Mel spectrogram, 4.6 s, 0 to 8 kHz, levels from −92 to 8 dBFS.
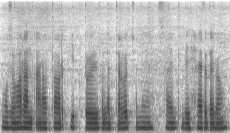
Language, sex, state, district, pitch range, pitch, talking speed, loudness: Chakma, male, Tripura, Unakoti, 110-120 Hz, 115 Hz, 155 wpm, -20 LUFS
